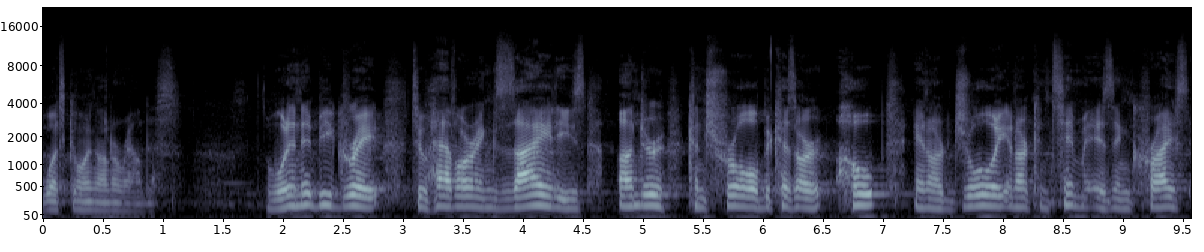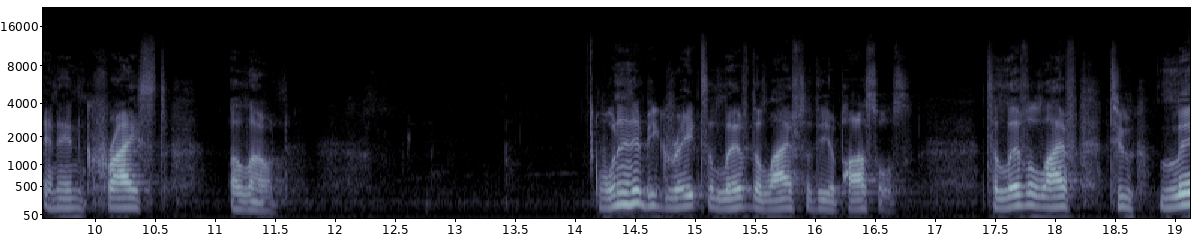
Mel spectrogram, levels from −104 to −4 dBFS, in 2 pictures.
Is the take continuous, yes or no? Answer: yes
